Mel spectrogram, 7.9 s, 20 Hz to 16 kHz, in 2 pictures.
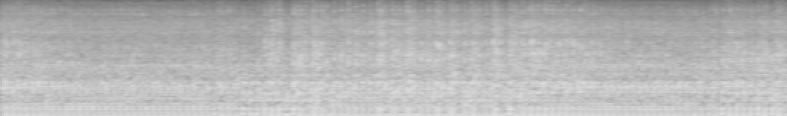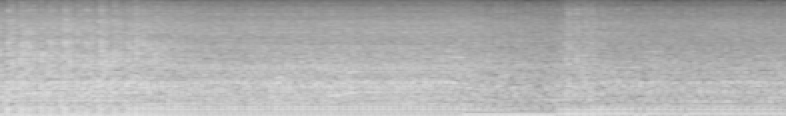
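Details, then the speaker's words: Cub Cadet 1641 tractor single-cylinder engine after carburetor cleaning, choke on: lumpy uneven beat near four pulses a second, sagging in speed, loud when leaning out; running rough, owner suspects carburetor still dirty. "The thing is loud when that thing starts leaning out. It still sounds like it's like not running great."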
